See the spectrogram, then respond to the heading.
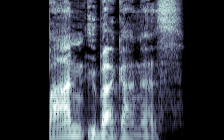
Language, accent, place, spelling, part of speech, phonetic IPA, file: German, Germany, Berlin, Bahnüberganges, noun, [ˈbaːnʔyːbɐˌɡaŋəs], De-Bahnüberganges.ogg
- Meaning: genitive singular of Bahnübergang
